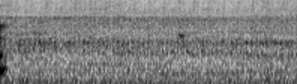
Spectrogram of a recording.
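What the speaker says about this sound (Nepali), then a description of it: "यहाँ ट्र्याक्टर अब धान रोप्ने जोताइ चलिरहेको गाइज हो।" A tractor ploughs a paddy field ahead of rice planting, its engine droning steadily and fairly loud, a continuous mid-low rumble with no break and no talk over it.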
